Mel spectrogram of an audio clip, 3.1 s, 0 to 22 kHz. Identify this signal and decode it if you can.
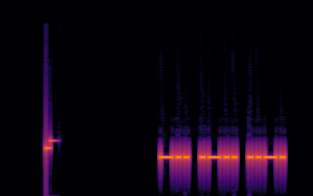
Morse code, heard as a keyed tone, about 30 wpm, 700 Hz. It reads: DLF
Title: USA Call Sign Postfixes - 3 Letters 30wpm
